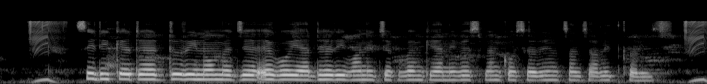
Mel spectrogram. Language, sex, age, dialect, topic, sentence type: Maithili, female, 18-24, Angika, banking, statement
